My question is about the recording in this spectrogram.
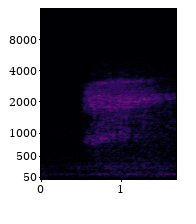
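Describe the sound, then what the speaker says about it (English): One soft exhaled breath during a yoga cooldown, a brief airy whoosh lasting about a second, close and quiet with no speech. "And exhaling to arch down."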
